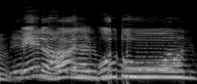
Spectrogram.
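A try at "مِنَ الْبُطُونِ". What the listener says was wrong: अच्छा, लाम में आवाज को हिलाना नहीं है, मिनहल नहीं। ठीक है, मिनहल मिनहल पढ़ेंगे तो गलत हो जाएगा। माशाअल्लाह, अच्छी कोशिश की आपने, लेकिन बेटा इस बात का ख्याल रखें कि आवाज़ को हिलाकर नहीं पढ़ना।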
